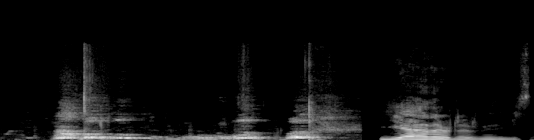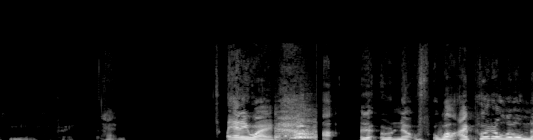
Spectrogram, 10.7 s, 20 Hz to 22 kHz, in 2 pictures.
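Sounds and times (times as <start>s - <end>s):
dog barking in drawn-out whining bursts: 0.2s - 3.2s
speech: 3.9s - 5.6s, 6.4s - 6.6s, 7.6s - 10.6s.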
